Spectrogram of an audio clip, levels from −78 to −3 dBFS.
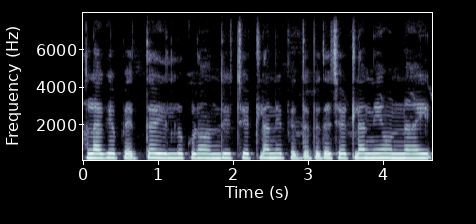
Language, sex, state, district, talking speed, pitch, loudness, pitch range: Telugu, female, Andhra Pradesh, Sri Satya Sai, 130 wpm, 225 Hz, -12 LUFS, 220-225 Hz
